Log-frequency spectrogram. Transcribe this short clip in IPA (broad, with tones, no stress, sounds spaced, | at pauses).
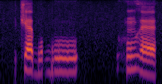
t͡ʃ ɛ˦˨ b o˦ ɡ͡b uː˦ | h ũ˦ ɣ ɛ˨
